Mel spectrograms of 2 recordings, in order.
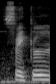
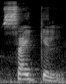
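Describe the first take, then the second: First: It begins with a palatal 'sh' sound. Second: It begins with a dental 's' sound. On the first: The speaker calls it wrong. "সাইকেল না কিন্তু" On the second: The speaker calls it right. "এখানেও কিন্তু সেইভাবেই যদি উচ্চারণ করে থাকো তোমরা ঠিকঠাক"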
